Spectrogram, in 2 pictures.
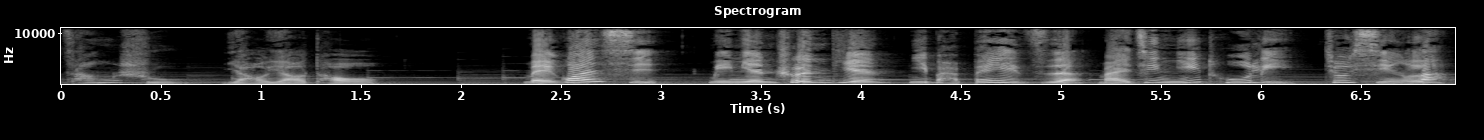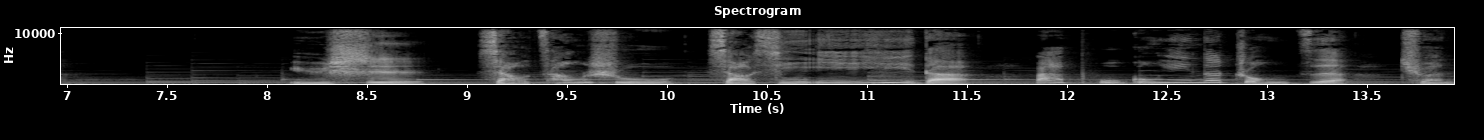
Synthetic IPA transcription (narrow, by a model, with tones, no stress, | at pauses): t͡sʰɑ˥ŋʂu˨˧˩ | jɑ˧˥ʊjɑ˥˩ʊt̪ʰo˧˥ʊ | me˧˩ɪkwa˥nɕi˨ | mi˧˥ŋnjɛ˧˥nʈ͡ʂʰwə˥nt̪ʰjɛ˥nni˧˥pa˨˩pe˥˩ɪd͡zɹ̩˨˩ma˧˥ɪt͡ɕi˥˩nni˧˥t̪ʰu˧˥li˨˩t͡ɕjo˥˩ʊɕi˨˩ŋlə˧ | y˧˥ʂɻ̩˥˩ɕjɑ˨˩ʊt͡sʰɑ˥ŋʂu˧˥ɕjɑ˨˩ʊɕi˥nʔi˥˧i˥˩d̪ə˩pa˧˥pʰu˨˩kʊ˥ŋi˥ŋd̪ə˨ʈ͡ʂʊ˨˩ŋd͡zɹ̩˦ | t͡ɕʰɥɛ˧˥n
